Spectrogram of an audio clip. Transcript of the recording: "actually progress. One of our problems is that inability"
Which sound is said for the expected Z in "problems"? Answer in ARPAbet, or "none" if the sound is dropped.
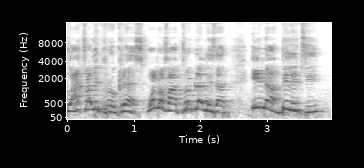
none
